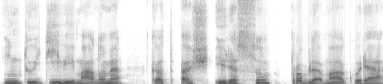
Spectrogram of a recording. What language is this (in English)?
Lithuanian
